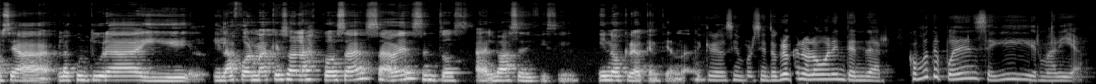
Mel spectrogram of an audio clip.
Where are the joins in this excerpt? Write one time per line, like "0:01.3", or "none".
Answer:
none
